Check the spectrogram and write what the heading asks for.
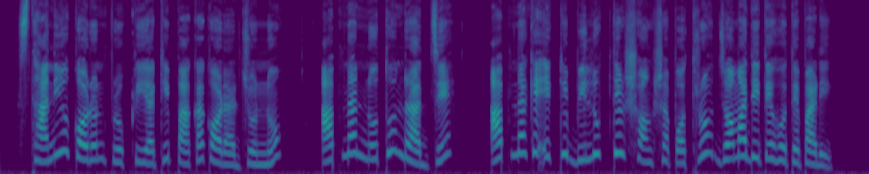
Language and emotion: Bengali, neutral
